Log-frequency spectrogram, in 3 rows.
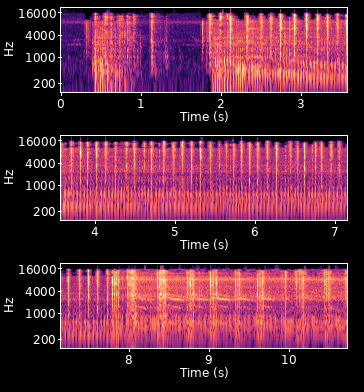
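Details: Husqvarna 261 62cc chainsaw, mostly stock with rebuilt carb, cold start with choke: fires after a couple of pulls and settles into a crisp, even two-stroke idle, then blips cleanly; normal running.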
